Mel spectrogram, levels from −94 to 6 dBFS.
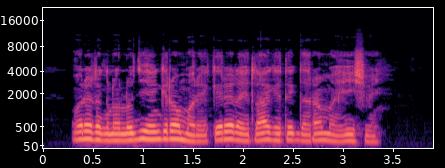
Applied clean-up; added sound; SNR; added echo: none; none; none; none.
